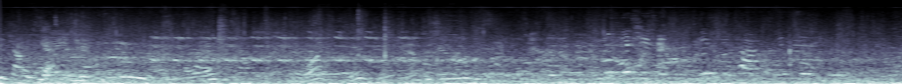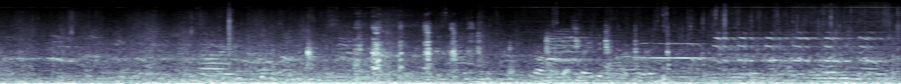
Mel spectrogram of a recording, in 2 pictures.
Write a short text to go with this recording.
Recorded during a walk along the High Street shopping area with snatches of conversations, street entertainers and the changing ambient image as I visit locations and change direction.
